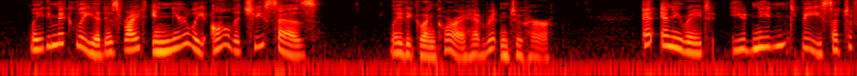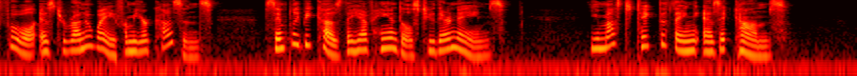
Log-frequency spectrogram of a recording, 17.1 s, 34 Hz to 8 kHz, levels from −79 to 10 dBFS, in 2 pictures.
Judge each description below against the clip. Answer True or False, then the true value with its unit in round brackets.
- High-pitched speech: True (220 Hz)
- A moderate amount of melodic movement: False (6.9 semitones)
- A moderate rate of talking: True (170 wpm)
